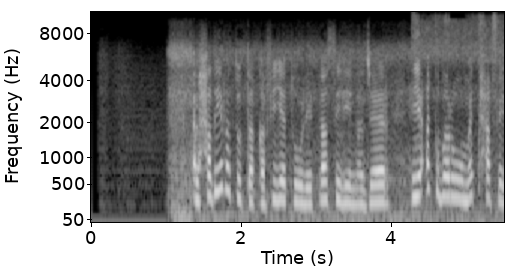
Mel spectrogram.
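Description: A young woman speaks calmly and clearly into a microphone.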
